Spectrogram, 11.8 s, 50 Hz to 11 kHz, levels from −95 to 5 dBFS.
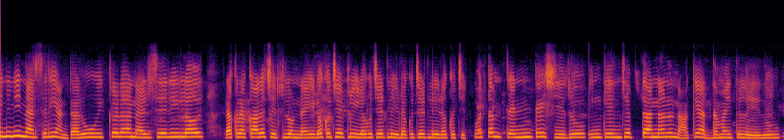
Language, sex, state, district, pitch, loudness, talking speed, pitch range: Telugu, female, Telangana, Karimnagar, 285 Hz, -17 LUFS, 130 wpm, 265-310 Hz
